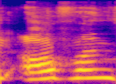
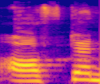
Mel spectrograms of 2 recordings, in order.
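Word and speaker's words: often: आई ऑफन सी हिम। आई ऑफन सी हिम या आई सी हिम ऑफन। आई सी हिम ऑफन, यहाँ ऑफन में T silent होता है, इसको हम ऑफ्टन नहीं ऑफन पढ़ते हैं।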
